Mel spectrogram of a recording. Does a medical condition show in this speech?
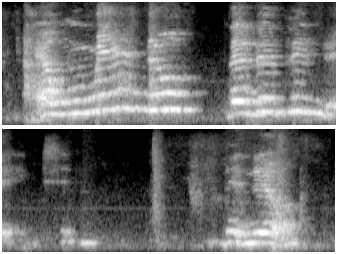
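Yes: cerebral palsy.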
